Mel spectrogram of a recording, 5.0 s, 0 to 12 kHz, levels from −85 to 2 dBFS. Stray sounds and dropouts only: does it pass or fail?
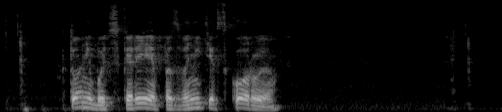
pass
